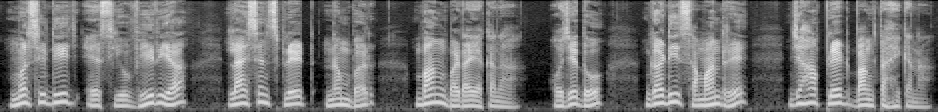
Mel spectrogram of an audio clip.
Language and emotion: Santali, neutral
